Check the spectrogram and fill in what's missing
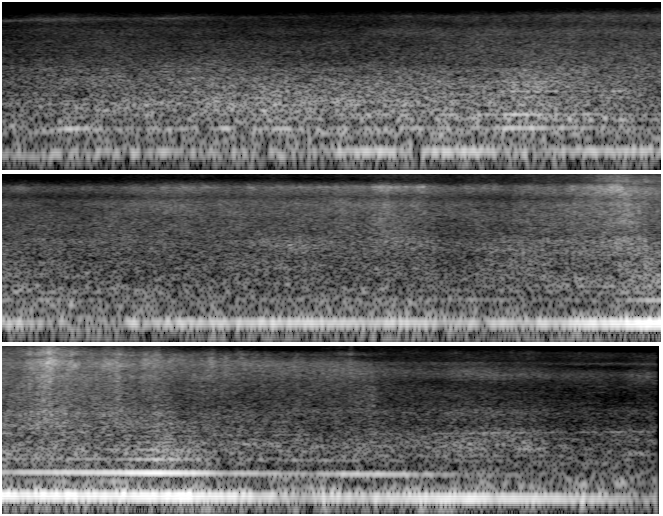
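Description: Airliner taking off at Madeira Island Airport in strong wind, a steady loud engine roar with a low drone that swells toward the end, heard from a distance alongside wind noise.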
